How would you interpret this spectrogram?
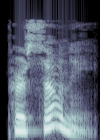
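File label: "personae", British English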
